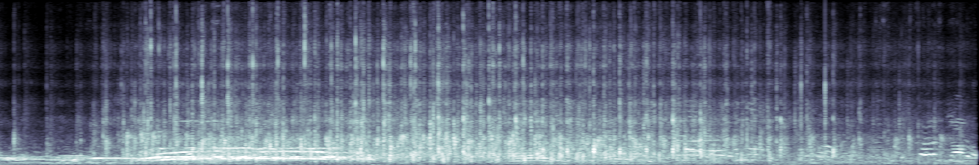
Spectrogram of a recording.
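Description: An audience claps and cheers loudly.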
